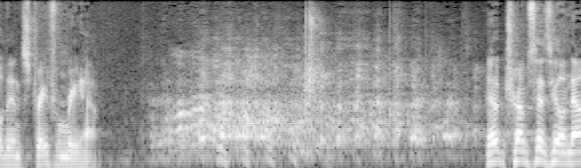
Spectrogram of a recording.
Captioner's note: laughter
